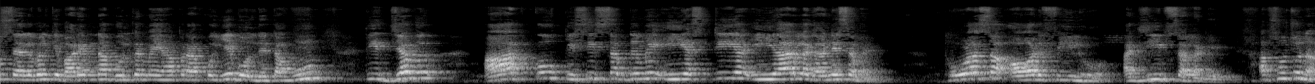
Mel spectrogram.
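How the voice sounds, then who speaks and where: A man with a Hindi accent teaching an English grammar lesson, explaining step by step and asking rhetorical questions as he goes. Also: extremely high pitch. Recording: echoey room, voice from a distance.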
